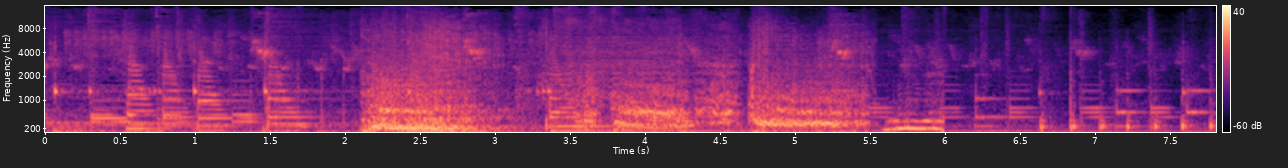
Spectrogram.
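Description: Lion roar sound effect, a few long roars from about two seconds in until about five and a half seconds, over background music of short plucked notes.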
